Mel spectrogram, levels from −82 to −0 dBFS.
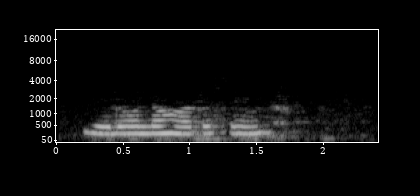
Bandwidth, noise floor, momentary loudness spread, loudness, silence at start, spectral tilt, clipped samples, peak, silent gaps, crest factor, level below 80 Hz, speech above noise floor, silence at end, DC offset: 2.3 kHz; -61 dBFS; 9 LU; -31 LUFS; 0.2 s; -11.5 dB/octave; under 0.1%; -18 dBFS; none; 14 dB; -66 dBFS; 31 dB; 0.65 s; under 0.1%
